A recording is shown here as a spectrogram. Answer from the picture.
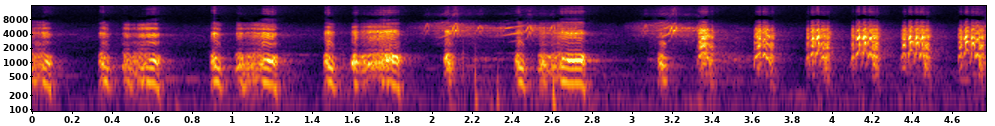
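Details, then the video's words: Male chukar partridge building a call: grating, uneven clucks at first, then settling into a quicker run of sharp, regular chuck notes. "Kınalı erkek keklik sesi"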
